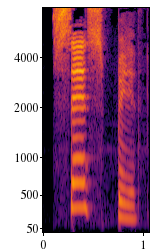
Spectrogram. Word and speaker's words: césped: Césped es una palabra que tiene 2 sílabas. La sílaba con mayor fuerza es la penúltima sílaba, cumple con la regla de acentuación porque termina en D, por lo tanto se coloca tilde.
